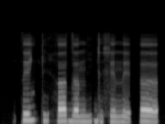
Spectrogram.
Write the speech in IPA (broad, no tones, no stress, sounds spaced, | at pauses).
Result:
t̪ e ʎ ʈ i̤ h ɐ d ɜ n̪ i̤ ɡ e̤ x e n̪ e | ɜ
